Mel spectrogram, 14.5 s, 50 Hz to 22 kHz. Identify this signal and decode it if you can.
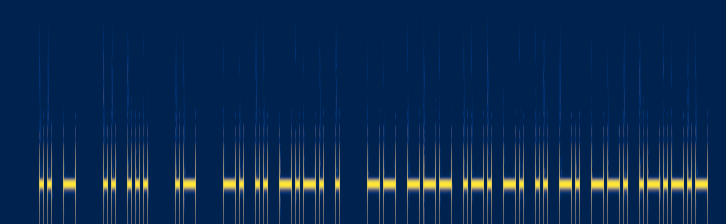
Morse code, heard as a keyed tone, about 15 wpm, 700 Hz. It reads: IT IS A NICE MORNING.
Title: Sentences from Top 1100 Words 15wpm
